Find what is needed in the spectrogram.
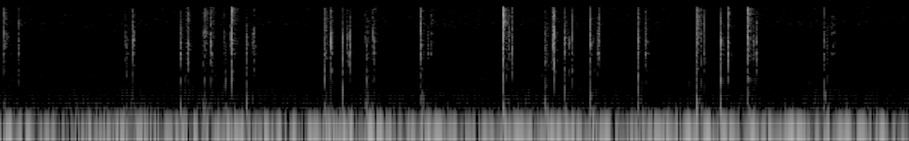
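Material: Plastic.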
